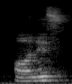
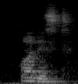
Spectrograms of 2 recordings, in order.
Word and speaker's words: honest: the sound is vowel second he is an honest student honest actually silent it's honest student dr mirza is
